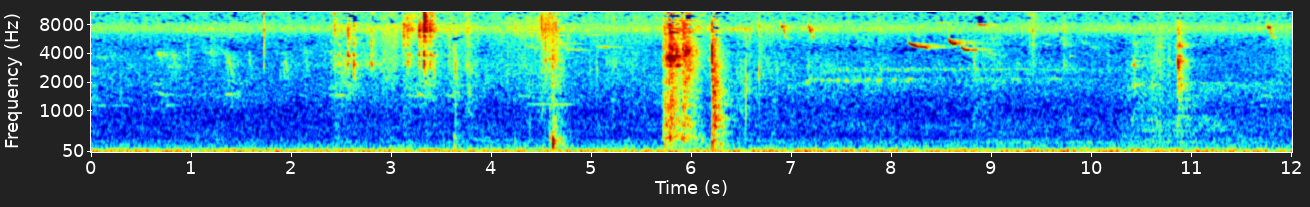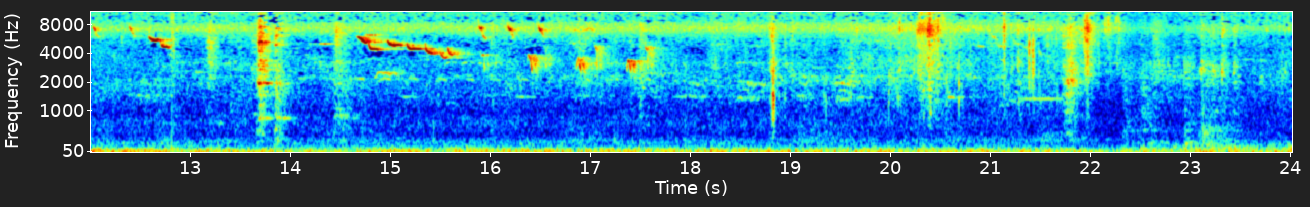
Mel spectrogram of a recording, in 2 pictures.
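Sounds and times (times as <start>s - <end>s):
birds chirping: 0.0s - 24.0s
steady low rumble: 6.4s - 13.6s, 14.2s - 24.0s.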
